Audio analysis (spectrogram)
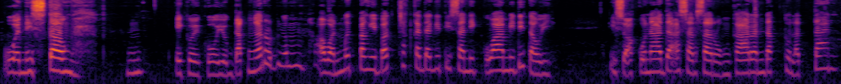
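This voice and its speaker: A woman's voice: on the high side, normal speed, a little mellow, no echo, close to an everyday voice. A woman acting an older, caring but fretful mother in a Filipino radio drama, with an Ilocano accent and a sighing manner. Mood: grumbling.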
